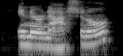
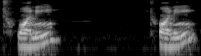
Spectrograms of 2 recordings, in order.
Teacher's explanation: So it's this, when we have these combinations of N's and T's together in a word, that often native speakers will just pronounce the N and not pronounce the T.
